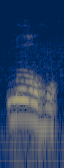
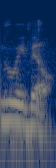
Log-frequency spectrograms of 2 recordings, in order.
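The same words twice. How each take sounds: First: It is said the local Kentucky way. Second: It is said the outsider's spelled-out way. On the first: The speaker is from the city. The speaker calls it right. "you say it right" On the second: The speaker is not from the city. The speaker calls it wrong. "not Louisville"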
